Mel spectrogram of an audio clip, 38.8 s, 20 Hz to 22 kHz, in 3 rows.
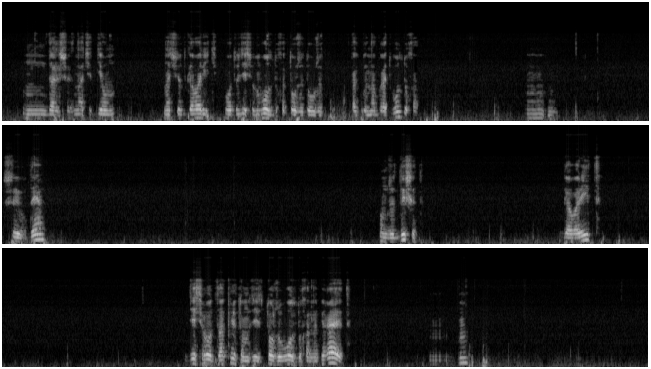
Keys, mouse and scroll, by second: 2.2 click, 6.5 click, 13.6 shift+d, 17.7 click, 32.1 shift+d, 36.5 click.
